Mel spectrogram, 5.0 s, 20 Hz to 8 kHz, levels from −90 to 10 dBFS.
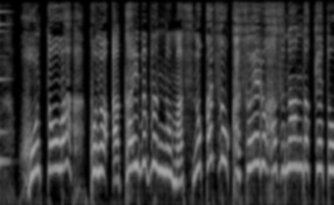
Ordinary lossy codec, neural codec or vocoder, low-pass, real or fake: none; none; none; real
